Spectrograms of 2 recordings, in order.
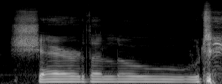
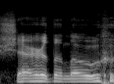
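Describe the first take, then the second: First: Drawn-out, very slow quote; slow-motion Sam. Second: Slow, stretched echo of the line; slow-motion repeat. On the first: Friend quotes Sam in slow motion, very slow. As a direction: stretch every word like a slow-motion film. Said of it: "Sam is just saying in slow motion". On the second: Friend repeats Sam's line for laughs, slowly. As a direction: drag it out again for a laugh. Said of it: "saying in slow motion". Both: Retold or imitated.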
